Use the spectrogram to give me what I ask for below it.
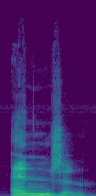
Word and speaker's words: engine: think engine engine ah what's interesting about engine is that the N is stretched engine engine the first n so we say engine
